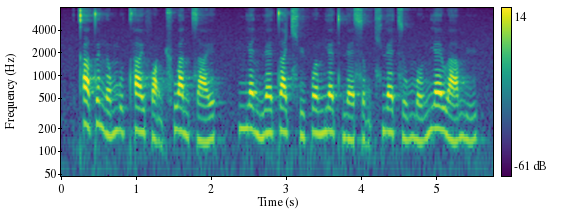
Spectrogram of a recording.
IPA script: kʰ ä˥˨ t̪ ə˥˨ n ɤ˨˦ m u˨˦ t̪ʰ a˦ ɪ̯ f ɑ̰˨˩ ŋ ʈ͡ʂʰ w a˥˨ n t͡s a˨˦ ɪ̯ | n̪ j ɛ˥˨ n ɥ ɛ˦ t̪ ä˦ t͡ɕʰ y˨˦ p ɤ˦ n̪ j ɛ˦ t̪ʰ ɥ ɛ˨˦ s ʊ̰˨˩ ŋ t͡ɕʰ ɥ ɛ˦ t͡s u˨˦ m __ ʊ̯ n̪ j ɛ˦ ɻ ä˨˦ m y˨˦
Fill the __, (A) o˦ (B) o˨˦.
B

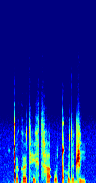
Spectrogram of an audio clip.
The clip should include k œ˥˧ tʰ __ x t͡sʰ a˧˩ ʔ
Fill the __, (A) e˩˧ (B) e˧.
A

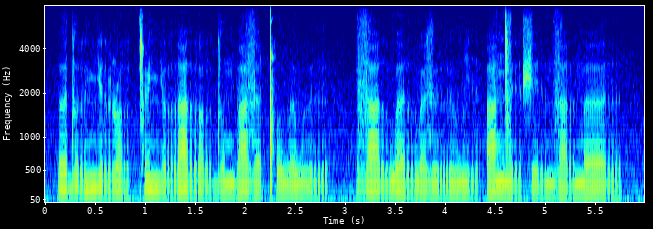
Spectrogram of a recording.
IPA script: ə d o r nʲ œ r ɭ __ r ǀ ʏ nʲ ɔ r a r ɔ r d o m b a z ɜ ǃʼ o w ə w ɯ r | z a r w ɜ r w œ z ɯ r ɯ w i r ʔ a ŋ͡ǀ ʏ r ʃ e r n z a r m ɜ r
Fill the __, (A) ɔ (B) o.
A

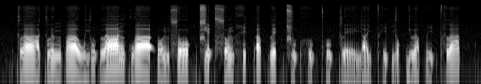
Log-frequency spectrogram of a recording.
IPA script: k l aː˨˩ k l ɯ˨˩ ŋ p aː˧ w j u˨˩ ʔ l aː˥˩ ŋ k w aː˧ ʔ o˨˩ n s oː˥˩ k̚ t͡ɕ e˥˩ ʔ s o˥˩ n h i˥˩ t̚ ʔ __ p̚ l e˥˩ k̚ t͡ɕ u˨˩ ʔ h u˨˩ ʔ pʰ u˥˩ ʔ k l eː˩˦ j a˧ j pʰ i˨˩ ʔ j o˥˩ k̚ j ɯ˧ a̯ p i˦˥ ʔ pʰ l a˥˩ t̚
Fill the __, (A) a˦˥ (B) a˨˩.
B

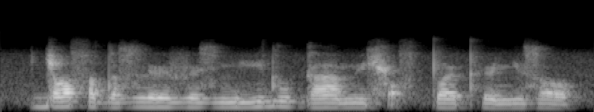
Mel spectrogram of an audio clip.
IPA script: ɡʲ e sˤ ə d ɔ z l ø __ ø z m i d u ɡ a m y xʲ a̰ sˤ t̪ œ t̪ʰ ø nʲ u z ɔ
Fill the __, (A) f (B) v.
B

